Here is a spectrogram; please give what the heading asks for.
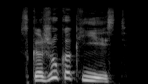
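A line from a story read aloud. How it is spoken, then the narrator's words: Calm. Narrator (Russian): начал я спокойно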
